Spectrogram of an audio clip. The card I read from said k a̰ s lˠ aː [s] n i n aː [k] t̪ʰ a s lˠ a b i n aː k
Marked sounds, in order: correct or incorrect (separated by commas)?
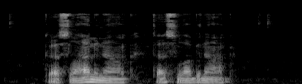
incorrect, correct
